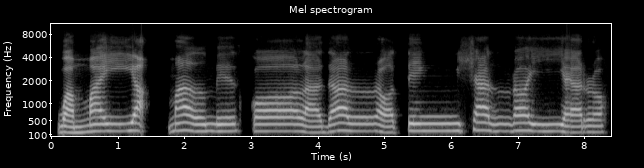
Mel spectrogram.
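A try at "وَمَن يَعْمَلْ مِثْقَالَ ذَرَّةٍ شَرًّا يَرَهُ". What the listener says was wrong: udah bagus tapi shinnya kurang keluar. Wamai ya'mal mithqala dzarratin shin syarran yarah. Coba shinnya. Wamai ya'mal ومن يعمل مثقال ذرة shin syarra yarah.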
